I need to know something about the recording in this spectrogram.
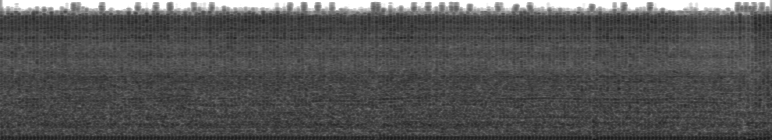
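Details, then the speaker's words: Kohler Courage engine on a tractor, winter, engine cover off, after swapping in the donor engine's carburetor whose choke springs back by itself: loud steady chug with a slight rise and fall in speed. Normal running with a slight surge. "I swapped the carburetor off of the donor motor, put the carburetor on there, and without me putting a spring there, choking it, and it springs back by itself."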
